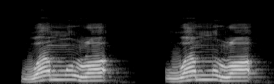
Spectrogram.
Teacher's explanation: اور اس میم ساکن پر کلکلہ بھی نہیں کریں گے، یعنی اس طرح سے نہیں پڑھیں گے، وم وم وم، اس طرح بھی نہیں پڑھیں گے، بلکہ اس میم ساکن کو اس طرح پڑھیں گے کہ جیسے ہی میم ساکن پر پہنچیں تو آواز ختم اور آگے را کی آواز شروع ہو جائے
